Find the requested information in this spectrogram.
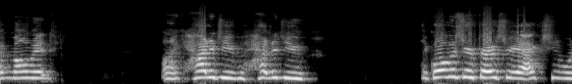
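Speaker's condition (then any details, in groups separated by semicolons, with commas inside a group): Cerebral palsy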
